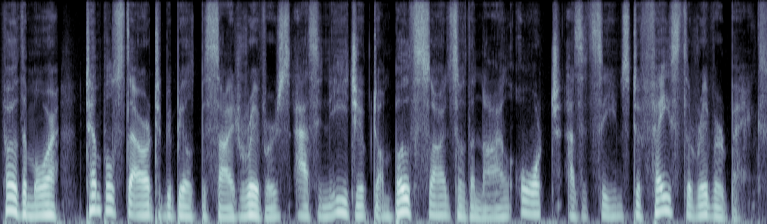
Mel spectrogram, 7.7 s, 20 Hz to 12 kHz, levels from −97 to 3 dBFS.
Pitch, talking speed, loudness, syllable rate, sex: 110 Hz, 210 wpm, -20 LUFS, 5.3 syllables/s, male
